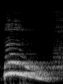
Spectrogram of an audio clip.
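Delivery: high, loud whoo; whoo exclamation. Real, not acted. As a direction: let out a sharp whoo. Exclaims over the Minnesota case.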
